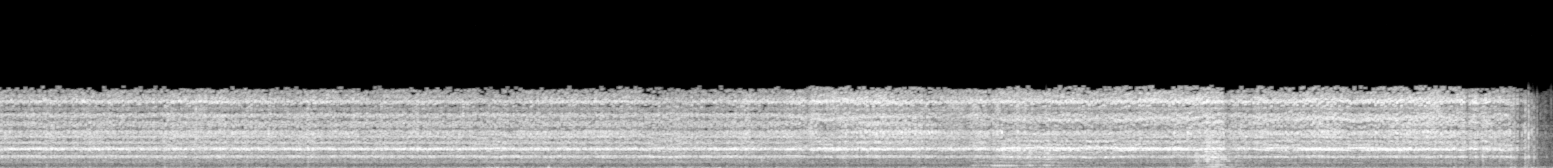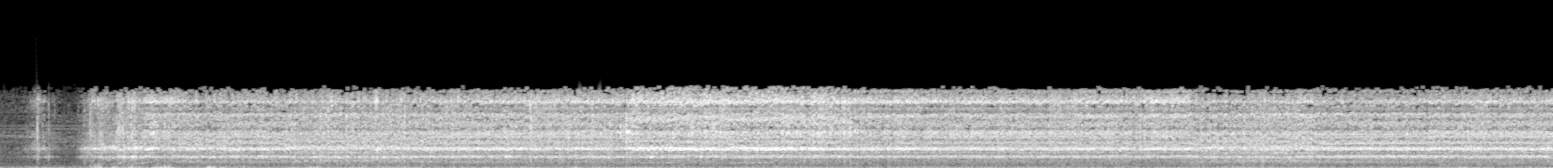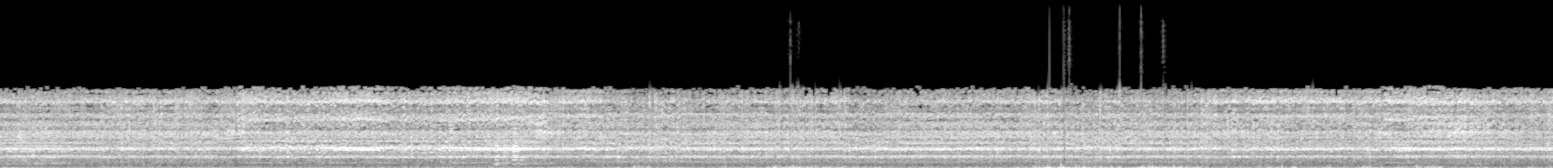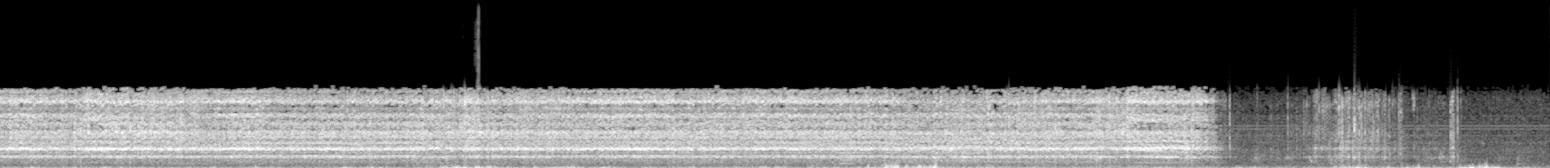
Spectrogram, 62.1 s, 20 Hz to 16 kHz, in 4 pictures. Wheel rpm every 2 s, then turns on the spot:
160, 160, 160, 160, 160, 160, 160, 110, 100, 160, 160, 160, 160, 160, 160, 160, 160, 160, 160, 160, 160, 160, 160, 160, 160, 160, 160, 160, 160, 70, 10.
58-62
